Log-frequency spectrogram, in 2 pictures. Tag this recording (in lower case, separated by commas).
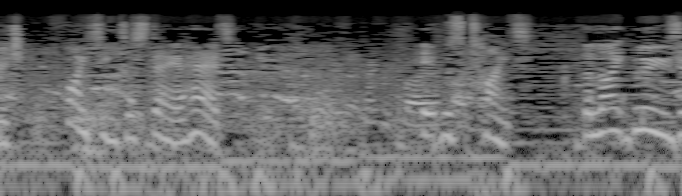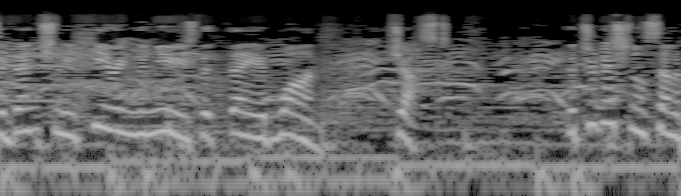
boat, vehicle, speech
